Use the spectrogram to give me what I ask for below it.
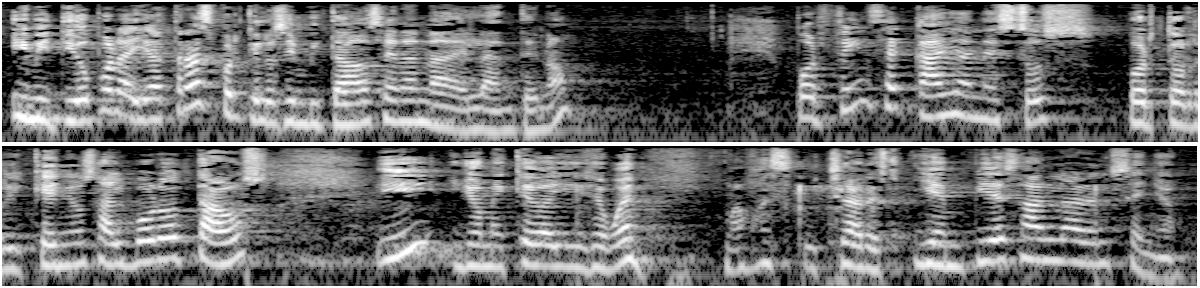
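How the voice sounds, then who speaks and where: Animated high-voiced Colombian woman. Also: a little fast. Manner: animated, sarcastic, acts out people. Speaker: storyteller. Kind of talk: casual anecdote telling.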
